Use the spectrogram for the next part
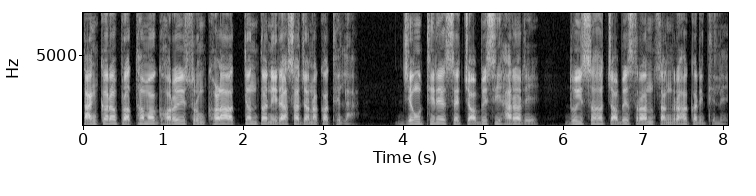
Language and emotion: Odia, neutral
